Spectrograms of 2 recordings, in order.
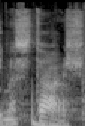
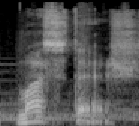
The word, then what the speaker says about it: moustache: this would be mustache so in uk they would say moustache they said concealable should be stressed meanwhile in us they would say mustache so the first syllable should be stressed oh the pronunciation would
